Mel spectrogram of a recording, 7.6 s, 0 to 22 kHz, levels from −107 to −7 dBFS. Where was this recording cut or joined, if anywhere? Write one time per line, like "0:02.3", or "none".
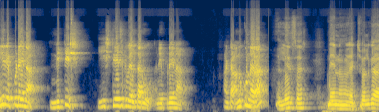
0:05.4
